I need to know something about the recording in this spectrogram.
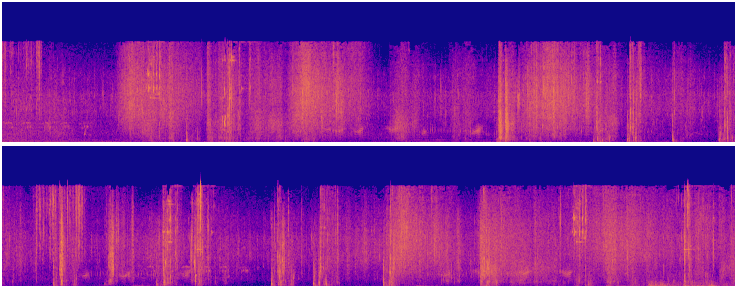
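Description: Footsteps crunch over sand and grass at a walking pace.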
